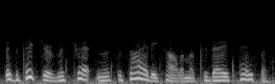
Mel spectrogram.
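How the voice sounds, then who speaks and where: A woman's voice: fairly low pitch, animated, very fast, slight background noise, lightly acted. An actress playing a friendly, chatty young department store saleswoman, in 1940s radio comedy style. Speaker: store clerk. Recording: tinny old radio broadcast.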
